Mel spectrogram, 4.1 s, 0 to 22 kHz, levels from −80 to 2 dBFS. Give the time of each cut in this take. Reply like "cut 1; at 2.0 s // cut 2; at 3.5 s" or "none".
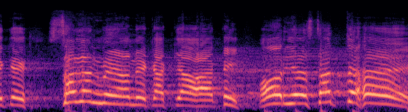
cut 1; at 2.2 s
